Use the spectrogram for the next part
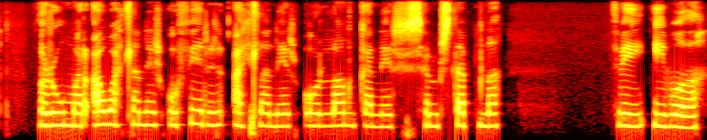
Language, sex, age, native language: Icelandic, female, 18-19, Icelandic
